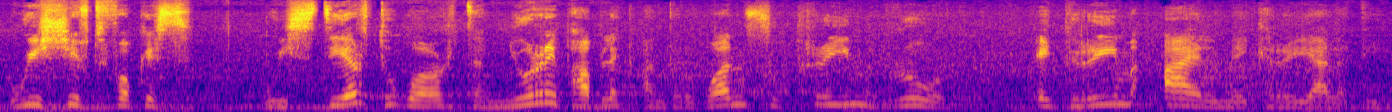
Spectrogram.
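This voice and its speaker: A woman's voice: mid-range voice, normal speed, background noise, natural voice. Poised, ambitious former cult leader woman, voiced by an actress. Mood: resolute. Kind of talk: dramatic video game cutscene acting.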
